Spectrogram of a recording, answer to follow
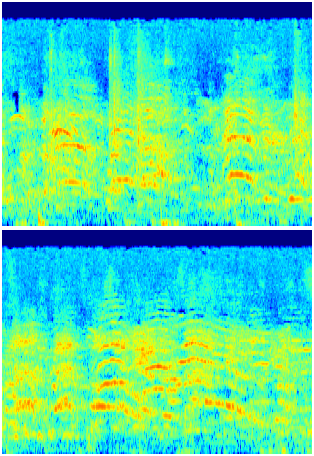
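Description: Wrestling crowd shouting and cheering, many voices overlapping, with a few dull low thuds in the first half.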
